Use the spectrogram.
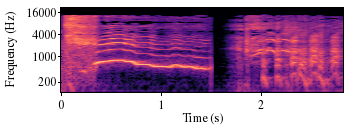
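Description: A sharp, breathy sneeze burst flows into a long, high-pitched voiced squeal, then after a brief silence come choppy, giggly vocal bursts like laughter.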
